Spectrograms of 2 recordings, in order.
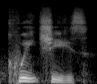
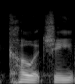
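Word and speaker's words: kouchi: I've been hitting the double quichis. What's a double quichi? It's actually a koichi, mispronounced by Gordon himself.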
